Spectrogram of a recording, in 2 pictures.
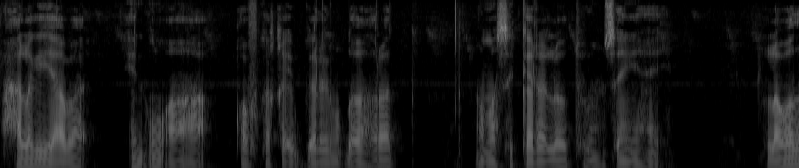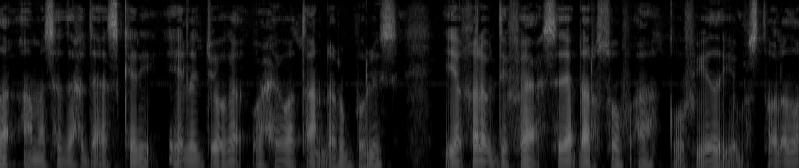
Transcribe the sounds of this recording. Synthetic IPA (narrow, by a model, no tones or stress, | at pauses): wɑħɑːlɐɣɐjaːβaː | ɪnʔuːʔɐɦaː | qɔfkʰɐqɛjb̚ɡɐlɛjmʊd̪ɐːɦɾɐːd̪̚ | ʔɐmɐsɪkʰɐlɛlɔːt̪ʰʊnsɐnjɐɦɛj | lɐβɐðɐɐmɐsɐd̪ɛħd̪ɐ̰ʔɐskʰɐɾɪɛːlɐt͡ʃɔːɣɐ̰wɑ̰ħɑjwɑt̪ʰaːnɖɐrbʊ̰lɪsʔḭjɞqɑlɐbd̪ɪfaːʕsɪðɐɖɐrsuːfɐhkʰṵːfɪ̰jɐðɐ̰ḭjɔ̰bɐst̪ʰɔ̰ːlɐðɔ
